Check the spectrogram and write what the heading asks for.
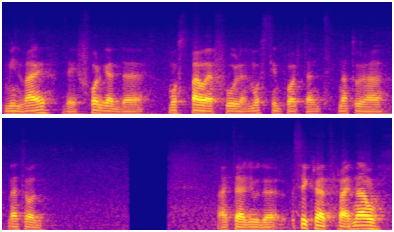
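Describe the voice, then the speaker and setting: A man from Hungary with a Hungarian accent, a fitness coach giving an unhurried explainer talk full of filler pauses. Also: rumbling low, steady tone, narrow, tinny audio.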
